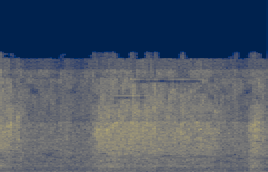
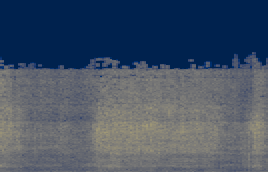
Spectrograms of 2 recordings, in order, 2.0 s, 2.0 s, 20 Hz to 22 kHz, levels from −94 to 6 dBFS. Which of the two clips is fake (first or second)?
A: second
